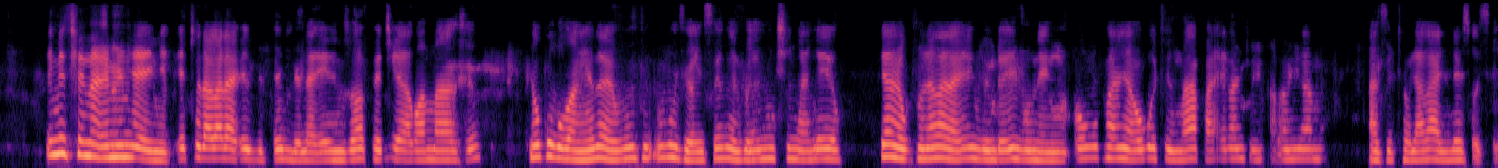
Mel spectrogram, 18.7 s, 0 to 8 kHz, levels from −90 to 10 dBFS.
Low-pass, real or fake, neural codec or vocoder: 7.2 kHz; fake; autoencoder, 48 kHz, 32 numbers a frame, DAC-VAE, trained on Japanese speech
